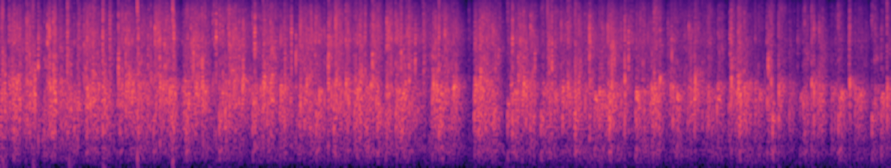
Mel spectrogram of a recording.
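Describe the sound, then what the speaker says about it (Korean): A studio audience at a televised church testimony program breaks into loud, continuous applause, a dense and even roar of clapping that holds steady from start to finish with no talking over it. "그 에너지에 함께 박수를 보내드리도록 하겠습니다."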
